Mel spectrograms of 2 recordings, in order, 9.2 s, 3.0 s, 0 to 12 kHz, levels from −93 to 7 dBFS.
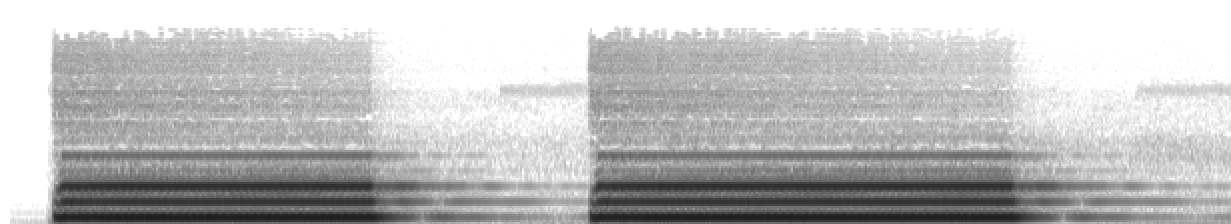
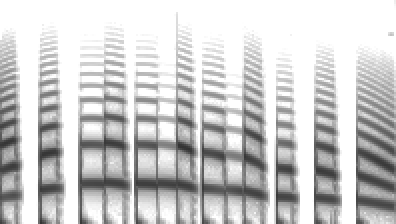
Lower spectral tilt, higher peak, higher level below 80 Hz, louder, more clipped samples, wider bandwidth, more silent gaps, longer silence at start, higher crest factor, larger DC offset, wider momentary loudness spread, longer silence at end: first, -12 dB/octave vs -7.5 dB/octave; about the same, 0 dBFS vs 0 dBFS; second, -46 dBFS vs -36 dBFS; first, -9 LUFS vs -20 LUFS; neither; second, 2.9 kHz vs 6 kHz; second, none vs 0.19-0.28 s, 0.50-0.58 s, 2.28-2.35 s, 2.59-2.67 s; first, 0.4 s vs 0 s; second, 8 dB vs 18 dB; neither; first, 6 LU vs 3 LU; first, 1.3 s vs 0 s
